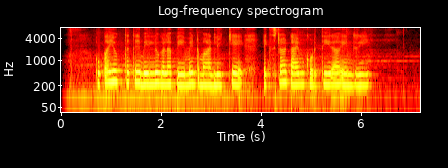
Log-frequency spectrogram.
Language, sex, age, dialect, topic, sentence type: Kannada, female, 18-24, Central, banking, question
